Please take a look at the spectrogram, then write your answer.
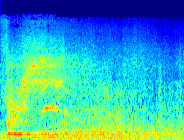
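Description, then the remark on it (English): A roller coaster train launches from its launch track with a sudden, loud roaring rush after pausing and backing up a few feet. High wavering screams rise and fall over the first second, then a steady, heavy rumble continues to the end. “You turn into the launch track and the train pauses, then backs up a few feet and pauses again.”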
